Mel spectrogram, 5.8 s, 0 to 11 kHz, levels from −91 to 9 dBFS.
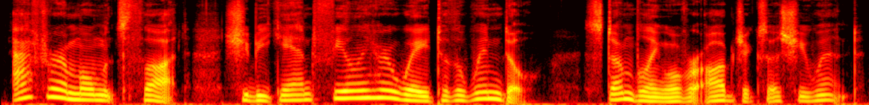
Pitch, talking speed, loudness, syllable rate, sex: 170 Hz, 185 wpm, -19 LUFS, 5.2 syllables/s, female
